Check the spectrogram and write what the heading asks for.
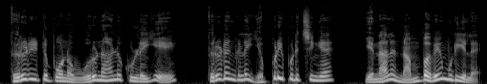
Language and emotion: Tamil, surprised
